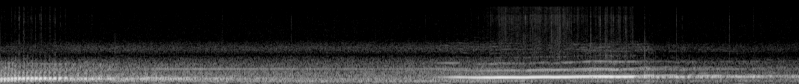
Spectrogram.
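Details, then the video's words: Underwater song of a wild humpback whale from Capitol Records ST-620: a long, low, steady moan that swells into a louder, slightly rising tonal wail midway, with faint higher harmonics drifting above, then fades. "Songs Of The Humpback Whale"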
